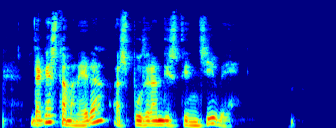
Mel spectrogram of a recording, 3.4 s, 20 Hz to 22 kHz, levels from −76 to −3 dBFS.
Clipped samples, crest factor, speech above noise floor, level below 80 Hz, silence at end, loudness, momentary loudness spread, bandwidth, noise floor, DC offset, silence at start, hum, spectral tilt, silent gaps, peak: under 0.1%; 20 dB; 31 dB; -62 dBFS; 1 s; -20 LUFS; 6 LU; 15.5 kHz; -50 dBFS; under 0.1%; 0.3 s; none; -5 dB/octave; none; -2 dBFS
